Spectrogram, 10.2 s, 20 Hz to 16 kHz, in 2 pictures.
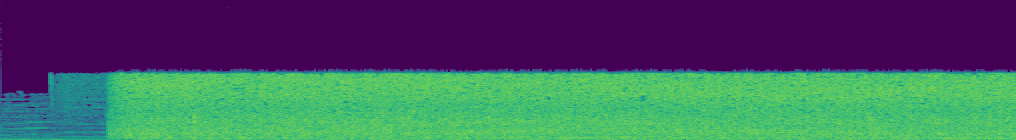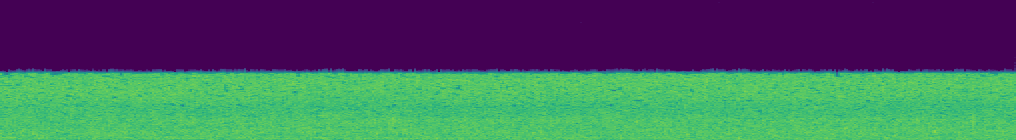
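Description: Loud, steady rushing of rainwater pouring down a flooded street turned into a torrent during a downpour of 70 litres in an hour in Tejina. The roar starts abruptly after a brief quieter moment and then holds a dense, unbroken wash.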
